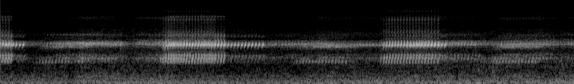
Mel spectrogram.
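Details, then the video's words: Gray treefrogs singing after dark in Houston, Texas, April 28, 2020: two loud rattling trills stand out, about two seconds apart, above a constant layer of fainter trilling frogs. "Gray Tree Frogs Chorus"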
